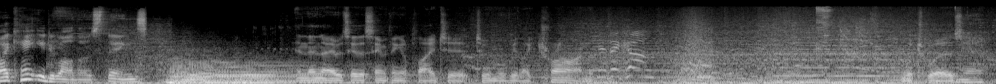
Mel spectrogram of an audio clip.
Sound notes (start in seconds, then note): 5.6 cars speeding, other movie effects play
